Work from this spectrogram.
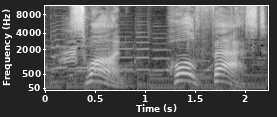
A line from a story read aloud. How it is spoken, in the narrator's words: Peter yelled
